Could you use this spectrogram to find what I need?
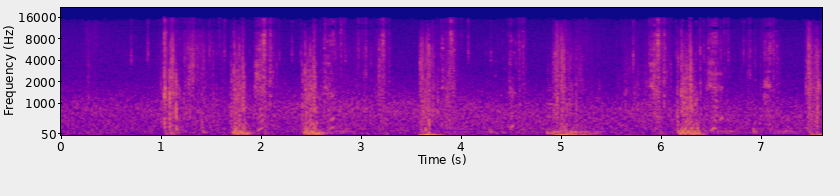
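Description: Metal rungs clank as someone climbs a ladder.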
